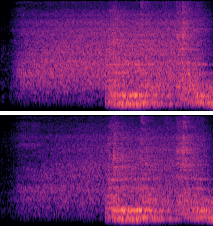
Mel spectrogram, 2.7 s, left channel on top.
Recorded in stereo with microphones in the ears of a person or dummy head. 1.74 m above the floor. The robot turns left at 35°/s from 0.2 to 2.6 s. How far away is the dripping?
About 0.6 m.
